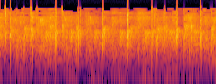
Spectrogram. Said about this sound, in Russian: Аплодисменты, друзья!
